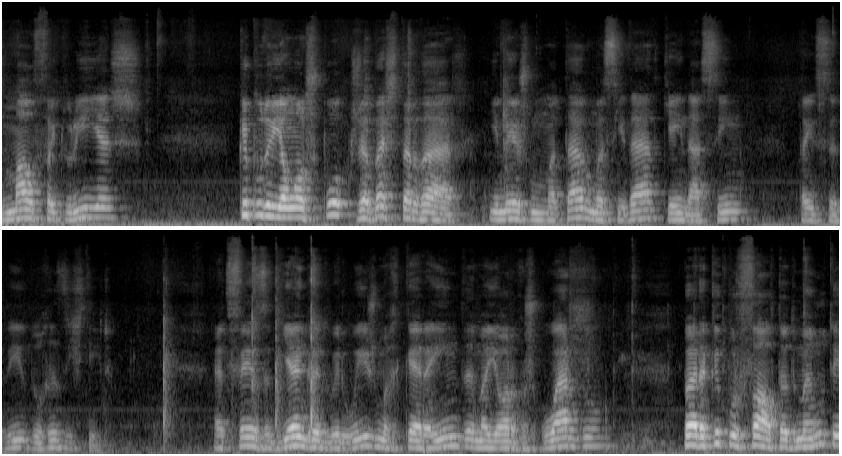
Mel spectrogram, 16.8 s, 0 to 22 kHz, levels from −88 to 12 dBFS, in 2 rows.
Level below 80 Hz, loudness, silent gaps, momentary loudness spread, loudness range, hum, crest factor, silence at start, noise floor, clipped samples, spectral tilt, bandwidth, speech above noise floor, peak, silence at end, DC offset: -46 dBFS; -21 LUFS; none; 17 LU; 11 LU; none; 20 dB; 0 s; -45 dBFS; under 0.1%; -7 dB/octave; 17 kHz; 24 dB; 0 dBFS; 0 s; under 0.1%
